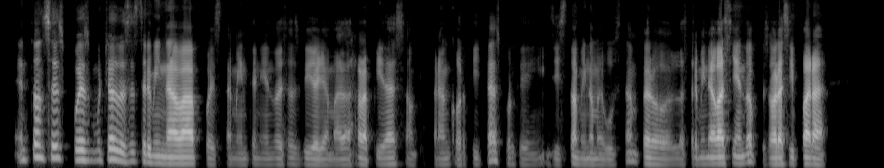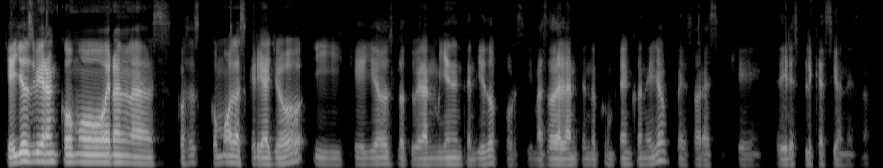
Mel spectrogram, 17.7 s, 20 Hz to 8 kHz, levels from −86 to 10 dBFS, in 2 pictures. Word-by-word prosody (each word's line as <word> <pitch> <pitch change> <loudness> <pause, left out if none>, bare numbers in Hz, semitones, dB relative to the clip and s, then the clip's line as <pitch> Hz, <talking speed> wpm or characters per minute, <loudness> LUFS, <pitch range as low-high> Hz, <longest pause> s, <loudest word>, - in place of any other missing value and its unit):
Entonces, 210 +3 -2
pues 175 -5 0
muchas 175 +2 0
veces 155 -1 -4
terminaba, 110 -5 +5
pues 100 -3 -14
también 95 -1 -14
teniendo 100 0 -14
esas 105 0 -13
videollamadas 95 -2 -6
rápidas 105 0 -4
aunque 95 -2 -19
fueran 100 0 -10
cortitas - - -8
porque, 95 -1 -19
insisto, 95 0 -8
a - - -8
mí 100 - -12
no 95 - -8
me 95 - -12
gustan, 95 +9 -14
pero 100 -3 -4
los 95 -1 -17
terminaba 110 +1 +4
haciendo, 115 0 -2
pues - - -23
ahora - - +6
sí - - -8
para - - +4 0.6
que - - +7
ellos 155 -1 +6
vieran 150 0 +8
cómo 135 -1 +3
eran 130 -1 +4
las 110 -2 -2
cosas. 125 +3 -14
Cómo 115 +1 -5
las 120 -1 -2
quería 110 0 0
yo 105 +2 -4
y 105 -3 -15
que 105 - -11
ellos 110 +1 -6
lo - - -11
tuvieran 100 0 -4
muy 100 - -13
bien 105 0 -2
entendido 105 +2 -9
por 95 -1 -22
si 95 - -33
más 95 0 -13
adelante 95 0 -1
no 95 -1 -16
cumplían 100 +3 -12
con 100 +1 -14
ello, 155 +9 -8
pues 100 -3 -20
ahora 95 -1 -13
sí - - -28 0.2
que, 95 -2 -23
pedir - - -10
explicaciones, 90 -3 -15
¿no? - - -34
105 Hz, 215 wpm, -24 LUFS, 95-120 Hz, 0.6 s, vieran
